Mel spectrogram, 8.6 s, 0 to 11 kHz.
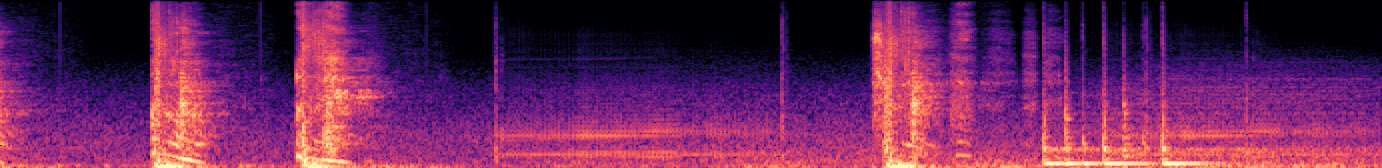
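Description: Several heavy melee punches in a Pathologic 2 video game fight, sharp thwacking impacts landing singly and in a quick cluster, with swishes and low tonal game sounds between them, no talking.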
